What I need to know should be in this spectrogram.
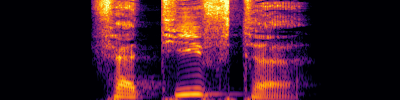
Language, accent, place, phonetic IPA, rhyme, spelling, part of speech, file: German, Germany, Berlin, [fɛɐ̯ˈtiːftə], -iːftə, vertiefte, adjective / verb, De-vertiefte.ogg
- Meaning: inflection of vertiefen: 1. first/third-person singular preterite 2. first/third-person singular subjunctive II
